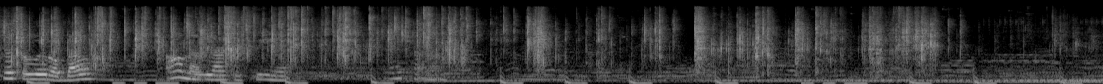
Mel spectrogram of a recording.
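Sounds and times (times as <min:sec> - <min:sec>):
plastic packaging crinkling: 0:00.0 - 0:11.0
hip-hop music with deep bass: 0:00.2 - 0:11.0.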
